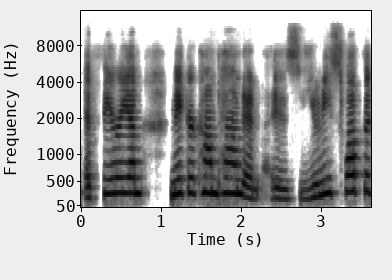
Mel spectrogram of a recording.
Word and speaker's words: Uniswap: us in Bitcoin, Ethereum, Maker Compound, and is Uniswap the correct way to pronounce that?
